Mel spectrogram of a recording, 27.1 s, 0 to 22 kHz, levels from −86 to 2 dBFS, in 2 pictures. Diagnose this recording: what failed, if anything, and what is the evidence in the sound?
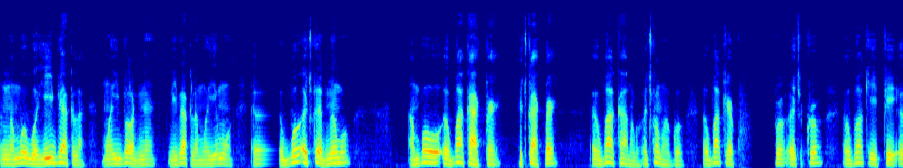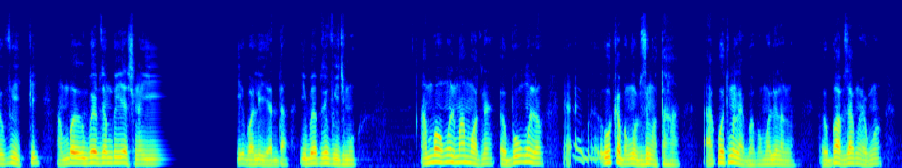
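Call audio freeze at 3.83–4.21 s, 11.10–11.64 s and 15.81–17.12 s, a network/jitter-buffer fault. After "akla moa yi moa" the last sound is stretched for 0.35 s before "a chku" resumes. The later gaps last 0.52 s and 1.29 s and fade to silence for about 0.29 s and 0.93 s. The likely cause is delayed packets emptying the buffer, with nothing lost.

Jitter buffer speed-up at 9.39–10.97 s and 14.77–27.03 s, in the receiver's buffer. The sound runs faster at unchanged pitch, at 122% and then 109%. Pitch-period slices are trimmed repeatedly to shed excess delay, roughly 0.4 s in the first stretch and around a second in the second.

Skip ahead at 12.00–12.02 s, in the network/jitter buffer. Playback jumps forward with almost no gap. About 0.15 s of audio was discarded while later audio was already queued, so the two sides of the cut are joined nearly directly.

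Jitter buffer slow-down at 12.17–13.78 s, in the receiver's buffer. The sound is drawn out to 91% speed at the same pitch. Single pitch periods are repeated in quick succession, adding 156 ms, to rebuild the reserve.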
